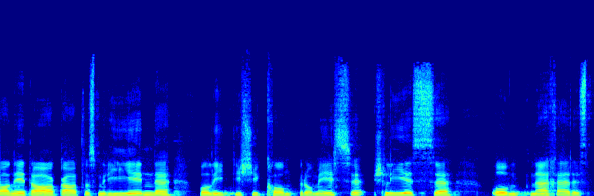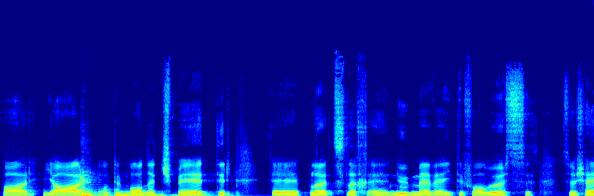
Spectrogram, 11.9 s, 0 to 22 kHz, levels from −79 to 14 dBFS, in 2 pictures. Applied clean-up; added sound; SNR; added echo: neural mask model RNNoise.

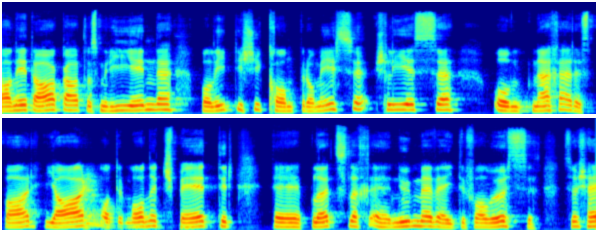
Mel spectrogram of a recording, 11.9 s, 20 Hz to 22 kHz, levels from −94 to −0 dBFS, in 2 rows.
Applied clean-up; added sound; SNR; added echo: neural mask model DeepFilterNet 3.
